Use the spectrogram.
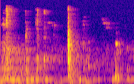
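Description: Keys tapped on a computer keyboard while a command is entered, a few quiet, irregular clicks with one sharper keystroke, close and faint with no talk.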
